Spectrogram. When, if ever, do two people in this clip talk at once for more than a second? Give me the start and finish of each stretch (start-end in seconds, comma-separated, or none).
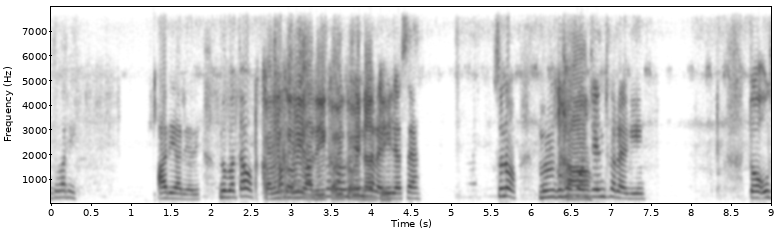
2.6-4.2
